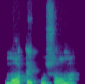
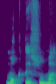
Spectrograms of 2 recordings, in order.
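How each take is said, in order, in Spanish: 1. El nombre se dice como Motecuzoma. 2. El nombre se dice como Moctezuma. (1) "lo pronuncio así como se pronunciaba en los tiempos prehispánicos" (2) "y no como el Moctezuma actual"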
